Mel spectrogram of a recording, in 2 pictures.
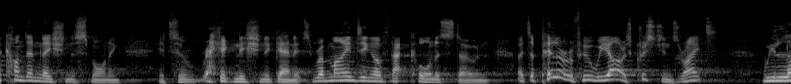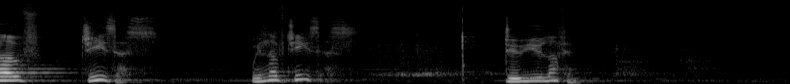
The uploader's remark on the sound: Recorded at Middlesbrough Community Church.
